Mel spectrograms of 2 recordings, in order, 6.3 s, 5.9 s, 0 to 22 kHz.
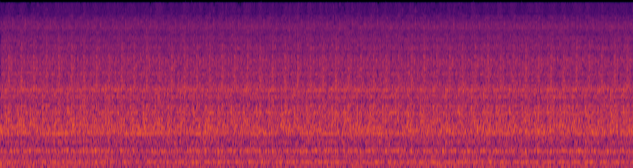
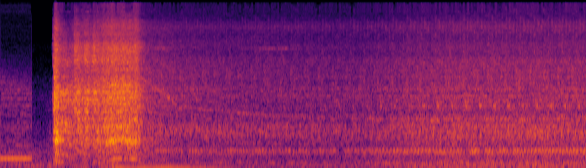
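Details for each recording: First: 2010 Hyundai Getz 1.1 at idle before valve clearance adjustment: light, fast ticking about four per second over a steady idle, valve chatter from incorrect clearance. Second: 2010 Hyundai Getz 1.1 after valve clearance adjustment: starter cranks briefly, engine catches and settles into a smooth, even idle with no valve-train ticking.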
